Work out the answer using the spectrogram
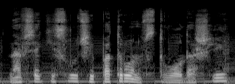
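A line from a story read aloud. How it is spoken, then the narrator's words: Barely audible. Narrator (Russian): сказал едва слышно ботаник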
